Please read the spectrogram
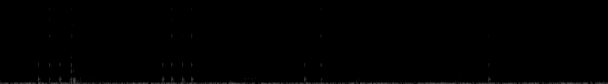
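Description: Faint computer mouse clicks in short runs: several in the first second, a quick run of three or four just under two seconds in, two around three seconds, and a single click near five seconds.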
